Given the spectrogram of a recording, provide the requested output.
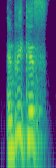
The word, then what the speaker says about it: Enríquez: Enríquez es una palabra grave. El acento es evidente, está en la penúltima sílaba.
